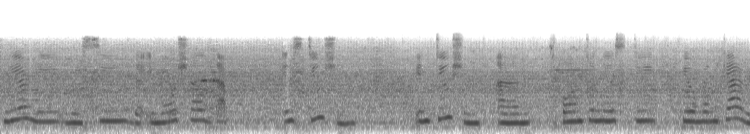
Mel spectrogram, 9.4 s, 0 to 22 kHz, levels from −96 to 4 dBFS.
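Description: From 0 s to 9.4 s, the other side's voice leaking through sits under the speech at about 5 dB below the talker. The second voice is likely far-end audio from the loudspeaker that the echo canceller failed to remove, not a bystander in the room.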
